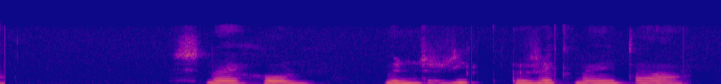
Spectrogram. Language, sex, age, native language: Icelandic, female, 13, Polish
